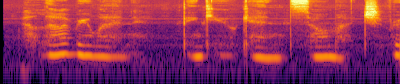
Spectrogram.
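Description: A woman speaking in a soft-spoken voice close to the microphone: only speech.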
